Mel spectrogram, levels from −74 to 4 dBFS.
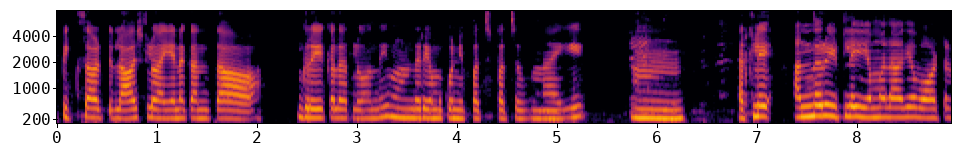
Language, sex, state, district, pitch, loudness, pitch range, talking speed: Telugu, female, Andhra Pradesh, Anantapur, 230 Hz, -16 LUFS, 220-250 Hz, 135 wpm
